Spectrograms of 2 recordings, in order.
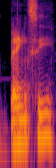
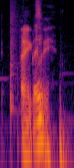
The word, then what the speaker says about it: Banksy: It said it said it was attributed to Bangsy. I guess that that artist. Oh, saying it wrong. I think Bangsy. Is it Banksy? Banksy Basky. Banksy.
